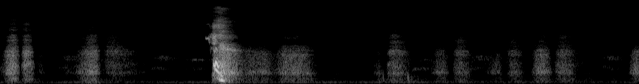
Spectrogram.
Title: Holdback sneezes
